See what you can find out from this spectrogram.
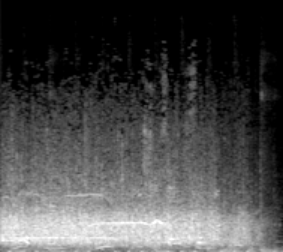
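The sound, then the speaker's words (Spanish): A tennis crowd applauds and cheers as two players embrace after a final. Sustained clapping carries voices above it, and the sound fades toward the end. “Ambas se abrazaron y el público jaleó la escena.”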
